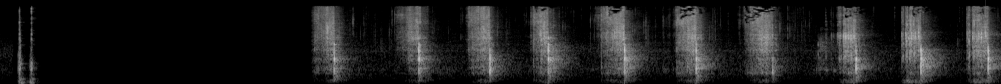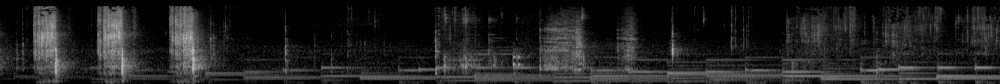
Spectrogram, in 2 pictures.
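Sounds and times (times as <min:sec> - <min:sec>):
knife chopping on wooden board: 0:04.1 - 0:07.8, 0:08.4 - 0:12.2, 0:14.4 - 0:16.4
faint background music: 0:09.7 - 0:20.0.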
